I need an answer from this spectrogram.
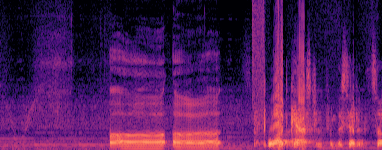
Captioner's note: gentle music; stammering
